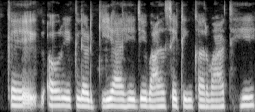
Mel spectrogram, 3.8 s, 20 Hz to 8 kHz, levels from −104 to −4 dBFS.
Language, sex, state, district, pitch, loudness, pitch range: Chhattisgarhi, female, Chhattisgarh, Raigarh, 185 Hz, -13 LUFS, 180-200 Hz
